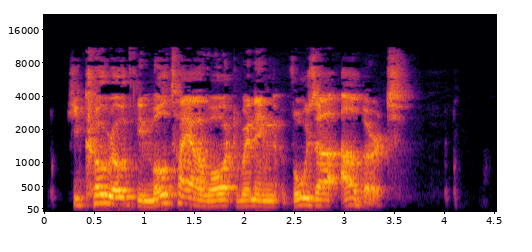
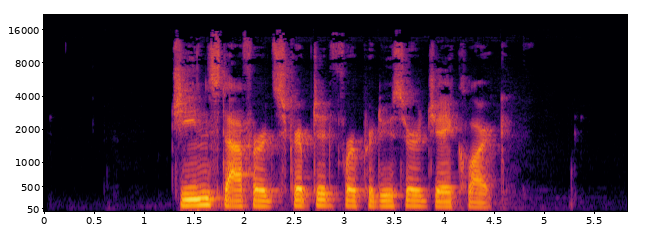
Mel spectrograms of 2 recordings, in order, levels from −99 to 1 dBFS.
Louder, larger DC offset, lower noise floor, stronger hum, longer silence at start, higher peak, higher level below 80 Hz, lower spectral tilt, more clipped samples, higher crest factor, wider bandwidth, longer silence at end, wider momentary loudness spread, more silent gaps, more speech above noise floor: first, -15 LUFS vs -18 LUFS; neither; second, -59 dBFS vs -78 dBFS; neither; second, 0.25 s vs 1.3 s; about the same, 0 dBFS vs -2 dBFS; second, -64 dBFS vs -56 dBFS; second, -3.5 dB/octave vs -6 dB/octave; neither; about the same, 16 dB vs 18 dB; second, 11.5 kHz vs 15.5 kHz; second, 0.9 s vs 1.25 s; about the same, 8 LU vs 9 LU; neither; second, 44 dB vs 60 dB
